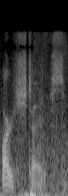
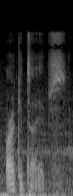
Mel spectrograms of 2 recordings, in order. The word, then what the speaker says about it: archetypes: I accidentally always mispronounced it as archetypes, but it's actually archetypes.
